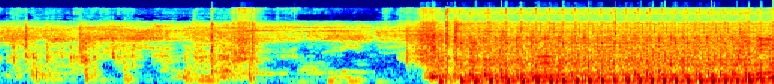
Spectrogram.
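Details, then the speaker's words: A few kick strokes, then the Yamaha Jupiter Z single fires and settles into an even, steady putter of about four beats a second, tested with the CDI fed directly from the ignition switch brown wire; starts and runs cleanly. "Di sana. Mesin menyala."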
